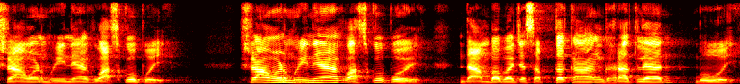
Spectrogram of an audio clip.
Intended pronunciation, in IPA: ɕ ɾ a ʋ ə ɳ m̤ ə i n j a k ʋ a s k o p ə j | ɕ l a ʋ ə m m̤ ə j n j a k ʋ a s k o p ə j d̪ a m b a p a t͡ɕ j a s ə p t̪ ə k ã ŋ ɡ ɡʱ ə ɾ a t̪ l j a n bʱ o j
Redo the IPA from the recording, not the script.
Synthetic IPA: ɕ ɾ a ʋ ə ɳ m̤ ə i n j a k ʋ a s k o p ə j | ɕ ɾ a ʋ ə ɳ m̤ ə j n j a k ʋ a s k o p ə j d̪ a m b a b a t͡ɕ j a s ə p t̪ ə k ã ŋ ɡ ɡʱ ə ɾ a t̪ l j a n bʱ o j

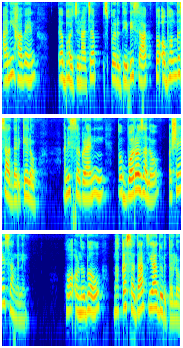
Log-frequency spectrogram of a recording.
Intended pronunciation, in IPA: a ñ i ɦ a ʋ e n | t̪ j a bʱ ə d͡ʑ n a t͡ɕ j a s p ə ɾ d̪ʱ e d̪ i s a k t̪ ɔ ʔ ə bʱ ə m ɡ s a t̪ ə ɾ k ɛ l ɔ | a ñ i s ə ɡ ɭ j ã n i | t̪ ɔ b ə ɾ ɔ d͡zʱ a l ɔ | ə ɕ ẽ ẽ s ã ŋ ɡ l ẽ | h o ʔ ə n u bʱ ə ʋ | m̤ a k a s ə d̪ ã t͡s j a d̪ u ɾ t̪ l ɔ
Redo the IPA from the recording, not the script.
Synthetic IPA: a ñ i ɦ a ʋ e n | t̪ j a bʱ ə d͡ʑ n a t͡ɕ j a s p ə ɾ d̪ʱ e d̪ i s a k t̪ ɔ ʔ ə bʱ ə ŋ ɡ s a d̪ ə ɾ k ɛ l ɔ | a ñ i s ə ɡ ɭ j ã n i | t̪ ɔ b ə ɾ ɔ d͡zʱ a l ɔ | ə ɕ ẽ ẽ s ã ŋ ɡ l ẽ | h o ʔ ə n u bʱ ə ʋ | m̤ a k a s ə d̪ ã t͡s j a d̪ u ɾ t̪ l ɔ

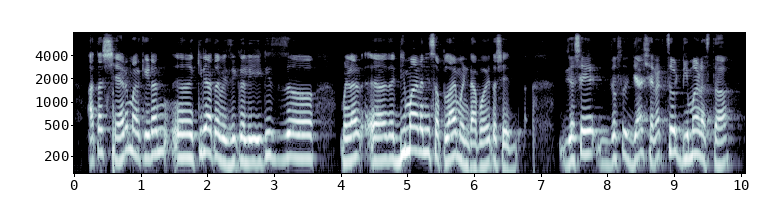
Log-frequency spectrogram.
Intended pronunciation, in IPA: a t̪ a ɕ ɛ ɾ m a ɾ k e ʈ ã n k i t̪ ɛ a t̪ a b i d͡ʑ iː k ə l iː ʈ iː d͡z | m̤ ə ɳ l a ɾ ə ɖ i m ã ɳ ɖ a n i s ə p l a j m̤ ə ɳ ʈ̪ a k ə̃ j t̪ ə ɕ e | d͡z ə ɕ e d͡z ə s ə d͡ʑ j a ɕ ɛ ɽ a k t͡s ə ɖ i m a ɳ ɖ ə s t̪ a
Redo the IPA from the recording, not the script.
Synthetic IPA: a t̪ a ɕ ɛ ɾ m a ɾ k e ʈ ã n k i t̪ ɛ a t̪ a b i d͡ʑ i k ə l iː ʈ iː d͡z | m̤ ə ɳ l a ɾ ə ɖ i m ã ɳ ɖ a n i s ə p l a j m̤ ə ɳ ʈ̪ a p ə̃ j t̪ ə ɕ e | d͡z ə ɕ e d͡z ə s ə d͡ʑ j a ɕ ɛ ɾ a k t͡s ə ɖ i m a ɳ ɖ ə s t̪ a

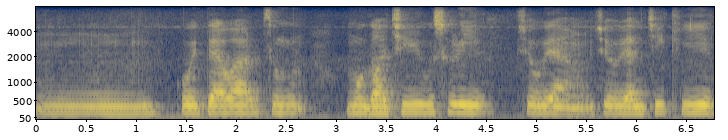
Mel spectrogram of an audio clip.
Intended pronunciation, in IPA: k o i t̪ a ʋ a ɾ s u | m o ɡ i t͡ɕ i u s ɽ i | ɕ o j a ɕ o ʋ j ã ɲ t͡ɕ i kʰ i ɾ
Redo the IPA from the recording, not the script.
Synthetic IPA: k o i t̪ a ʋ a ɾ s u | m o ɡ a t͡ɕ i u s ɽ i | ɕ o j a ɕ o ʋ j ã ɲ t͡ɕ i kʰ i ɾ

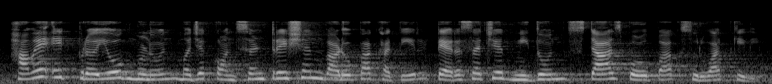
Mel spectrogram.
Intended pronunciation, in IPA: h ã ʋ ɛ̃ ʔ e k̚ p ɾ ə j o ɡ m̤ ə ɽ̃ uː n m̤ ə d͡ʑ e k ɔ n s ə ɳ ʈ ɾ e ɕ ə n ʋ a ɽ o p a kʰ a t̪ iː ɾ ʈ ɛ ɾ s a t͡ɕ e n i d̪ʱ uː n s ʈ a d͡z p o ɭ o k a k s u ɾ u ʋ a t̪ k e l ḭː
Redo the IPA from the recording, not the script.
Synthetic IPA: h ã ʋ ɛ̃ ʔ e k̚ p ɾ ə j o ɡ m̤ ə ɽ̃ uː n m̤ ə d͡ʑ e k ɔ n s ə ɳ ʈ ɾ e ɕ ə n ʋ a ɽ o p a kʰ a t̪ iː ɾ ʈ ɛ ɾ s a t͡ɕ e n i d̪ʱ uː n s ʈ a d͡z p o ɭ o p a k s u ɾ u ʋ a t̪ k e l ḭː

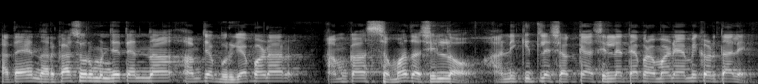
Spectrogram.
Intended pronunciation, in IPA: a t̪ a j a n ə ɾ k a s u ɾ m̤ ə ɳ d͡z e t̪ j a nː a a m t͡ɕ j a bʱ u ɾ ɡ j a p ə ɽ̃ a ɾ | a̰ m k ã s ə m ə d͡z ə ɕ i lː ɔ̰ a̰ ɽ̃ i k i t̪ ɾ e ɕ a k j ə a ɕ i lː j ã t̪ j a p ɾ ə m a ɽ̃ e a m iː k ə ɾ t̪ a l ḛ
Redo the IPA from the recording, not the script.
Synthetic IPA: a t̪ a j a n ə ɾ k a s u ɾ m̤ ə ɳ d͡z e t̪ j a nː a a m t͡ɕ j a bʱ u ɾ ɡ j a p ə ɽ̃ a ɾ | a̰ m k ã s ə m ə d͡z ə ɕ i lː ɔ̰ a̰ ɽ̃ i k i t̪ l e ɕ ə k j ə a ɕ i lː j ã t̪ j a p ɾ ə m a ɽ̃ e a m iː k ə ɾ t̪ a l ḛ

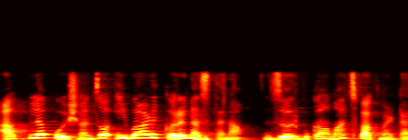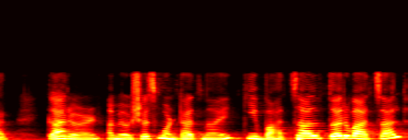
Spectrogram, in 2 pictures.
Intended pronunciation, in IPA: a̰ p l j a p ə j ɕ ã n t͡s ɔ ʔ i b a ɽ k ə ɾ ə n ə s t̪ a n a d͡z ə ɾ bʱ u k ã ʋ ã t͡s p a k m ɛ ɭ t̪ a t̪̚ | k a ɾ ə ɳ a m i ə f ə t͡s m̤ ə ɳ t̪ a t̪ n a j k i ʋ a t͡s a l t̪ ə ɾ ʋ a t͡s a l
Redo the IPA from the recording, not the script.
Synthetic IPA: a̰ p l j a p ə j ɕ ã n t͡s ɔ ʔ i b a ɽ k ə ɾ ə n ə s t̪ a n a d͡z ə ɾ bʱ u k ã ʋ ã t͡s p a k m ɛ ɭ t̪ a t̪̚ | k a ɾ ə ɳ a m i ə ɕ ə t͡s m̤ ə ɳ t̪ a t̪ n a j k i ʋ a t͡s a l t̪ ə ɾ ʋ a t͡s a l

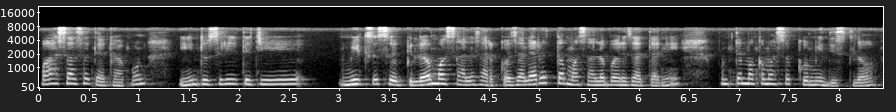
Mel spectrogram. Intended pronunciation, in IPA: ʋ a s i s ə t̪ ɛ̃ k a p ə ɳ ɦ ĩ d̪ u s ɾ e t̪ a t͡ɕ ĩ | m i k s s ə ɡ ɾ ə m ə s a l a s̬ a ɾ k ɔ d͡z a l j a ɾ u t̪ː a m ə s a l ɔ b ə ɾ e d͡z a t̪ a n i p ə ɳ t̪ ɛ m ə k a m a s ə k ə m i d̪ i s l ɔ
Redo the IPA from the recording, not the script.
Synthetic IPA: ʋ a s a s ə t̪ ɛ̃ k a p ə ɳ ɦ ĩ d̪ u s ɾ i t̪ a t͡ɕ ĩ | m i k s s ə ɡ l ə m ə s a l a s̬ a ɾ k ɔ d͡z a l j a ɾ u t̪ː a m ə s a l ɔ b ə ɾ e d͡z a t̪ a n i p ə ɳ t̪ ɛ m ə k a m a s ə k ə m i d̪ i s l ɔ

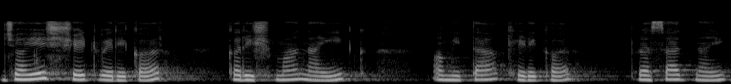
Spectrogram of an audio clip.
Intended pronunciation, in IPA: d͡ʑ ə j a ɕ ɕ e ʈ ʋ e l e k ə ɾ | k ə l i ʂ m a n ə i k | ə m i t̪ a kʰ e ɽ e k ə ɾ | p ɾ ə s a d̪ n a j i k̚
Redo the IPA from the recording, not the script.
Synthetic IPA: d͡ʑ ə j e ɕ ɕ e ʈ ʋ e ɾ e k ə ɾ | k ə ɾ i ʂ m a n a i k | ə m i t̪ a kʰ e ɽ e k ə ɾ | p ɾ ə s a d̪ n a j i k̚

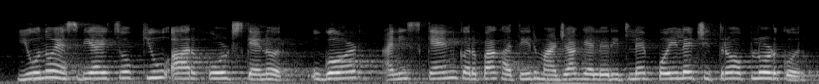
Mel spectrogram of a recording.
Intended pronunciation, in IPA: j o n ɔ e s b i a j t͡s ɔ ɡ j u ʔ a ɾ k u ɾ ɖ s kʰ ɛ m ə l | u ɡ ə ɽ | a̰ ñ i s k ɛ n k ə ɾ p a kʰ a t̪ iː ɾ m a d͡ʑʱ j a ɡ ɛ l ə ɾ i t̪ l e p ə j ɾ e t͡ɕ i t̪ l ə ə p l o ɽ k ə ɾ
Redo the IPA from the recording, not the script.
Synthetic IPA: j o n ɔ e s b i a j t͡s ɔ k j u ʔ a ɾ k o ɾ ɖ s k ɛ n ə ɾ | u ɡ ə ɽ | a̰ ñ i s k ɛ n k ə ɾ p a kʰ a t̪ iː ɾ m a d͡ʑʱ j a ɡ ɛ l ə ɾ i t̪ l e p ə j l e t͡ɕ i t̪ ɾ ə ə p l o ɽ k ə ɾ

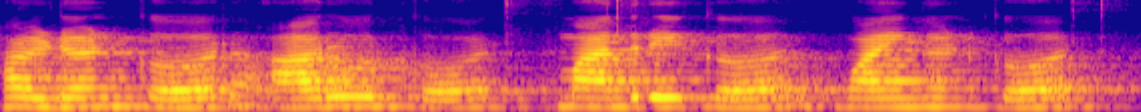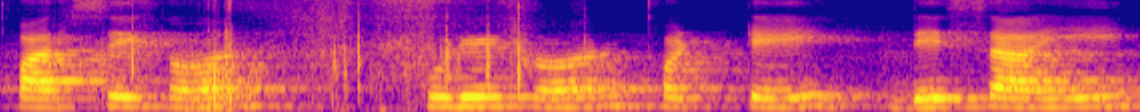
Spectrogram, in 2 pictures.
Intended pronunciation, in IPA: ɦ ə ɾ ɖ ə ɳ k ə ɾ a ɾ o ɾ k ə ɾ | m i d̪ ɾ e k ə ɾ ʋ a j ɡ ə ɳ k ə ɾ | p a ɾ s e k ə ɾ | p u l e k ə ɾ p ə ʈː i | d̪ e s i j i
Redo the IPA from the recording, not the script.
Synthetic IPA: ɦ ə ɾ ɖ ə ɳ k ə ɾ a ɾ o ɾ k ə ɾ | m a d̪ ɾ e k ə ɾ ʋ a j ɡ ə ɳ k ə ɾ | p a ɾ s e k ə ɾ | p u ɽ e k ə ɾ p ə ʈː e | d̪ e s a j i

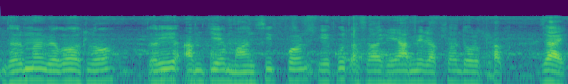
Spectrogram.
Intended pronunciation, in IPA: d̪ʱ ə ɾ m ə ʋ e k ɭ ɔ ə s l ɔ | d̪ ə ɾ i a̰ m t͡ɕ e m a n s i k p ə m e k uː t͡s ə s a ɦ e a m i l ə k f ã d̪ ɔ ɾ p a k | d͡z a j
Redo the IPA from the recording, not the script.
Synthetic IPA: d̪ʱ ə ɾ m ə ʋ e ɡ ɭ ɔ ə s l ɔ | t̪ ə ɾ i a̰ m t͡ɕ e m a n s i k p ə ɳ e k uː t͡s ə s a ɦ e a m i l ə k ʂ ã d̪ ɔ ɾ p a k | d͡z a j

